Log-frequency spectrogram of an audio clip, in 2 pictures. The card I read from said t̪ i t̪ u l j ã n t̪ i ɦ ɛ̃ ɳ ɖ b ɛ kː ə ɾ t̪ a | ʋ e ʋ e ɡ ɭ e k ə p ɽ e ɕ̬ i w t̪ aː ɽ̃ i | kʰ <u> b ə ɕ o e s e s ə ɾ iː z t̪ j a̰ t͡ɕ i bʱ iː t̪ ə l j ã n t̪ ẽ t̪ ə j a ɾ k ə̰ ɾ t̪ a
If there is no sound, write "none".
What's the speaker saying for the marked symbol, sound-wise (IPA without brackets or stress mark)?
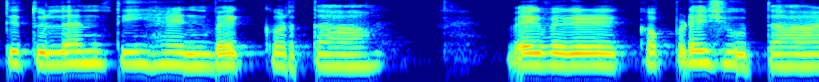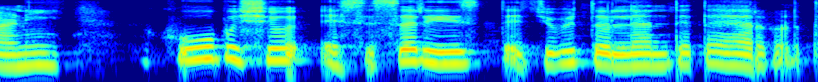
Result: uː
